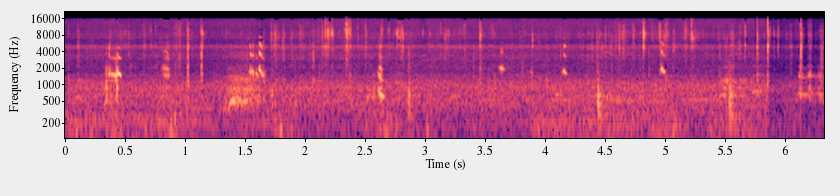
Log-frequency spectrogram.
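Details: Lorikeets giving a run of brief shrill chirps and harsh screechy notes, roughly one every half second to second, against constant low background noise.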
